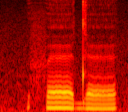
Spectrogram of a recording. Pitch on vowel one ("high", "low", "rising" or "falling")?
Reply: low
